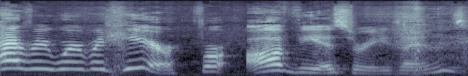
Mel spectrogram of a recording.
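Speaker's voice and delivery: very loud, high, barked voice. Retelling how a woman scolded them for taking pictures, retelling a barked retort. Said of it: "she scowls and barks".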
